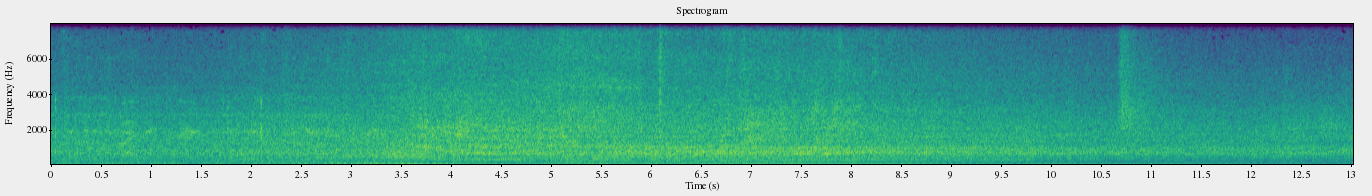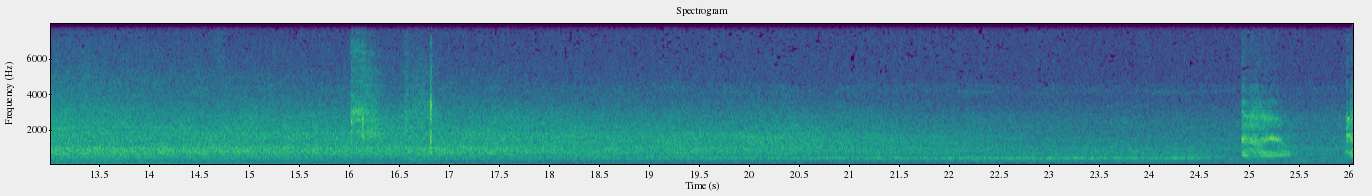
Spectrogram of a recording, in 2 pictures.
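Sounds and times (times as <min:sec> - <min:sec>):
diesel locomotive engine drone: 0:00.0 - 0:26.0
train rumble: 0:00.0 - 0:26.0.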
